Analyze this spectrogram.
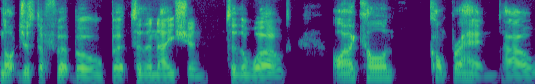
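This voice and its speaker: A man with a Liverpool accent, medium pitch, ordinary pitch variation and a passionate tone, in a dry, close sound with no echo against a quiet background. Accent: Scouse. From Liverpool, England. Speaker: football fan caller. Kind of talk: phone-in opinion.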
